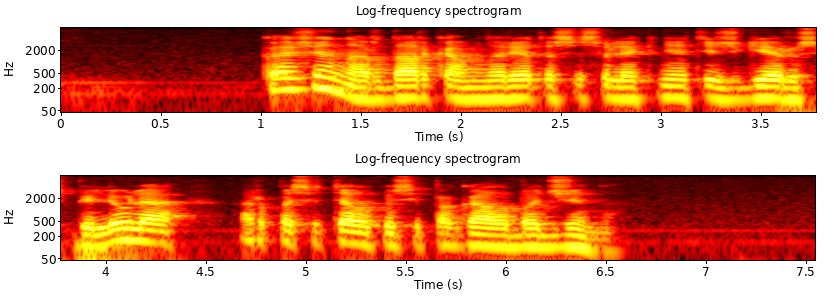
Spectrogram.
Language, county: Lithuanian, Vilnius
